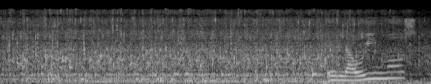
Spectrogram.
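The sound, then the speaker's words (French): Water runs down from the mountain in a vineyard valley in Galicia, making a continuous trickling, burbling stream. A brief voice-like tone rises and falls near the end over the flow. “On entend l'eau descendre de la montagne. Elle est vitale pour la vigne et constitue le mode de vie des habitants.”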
